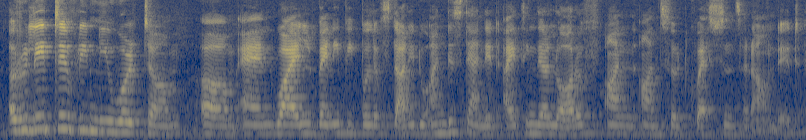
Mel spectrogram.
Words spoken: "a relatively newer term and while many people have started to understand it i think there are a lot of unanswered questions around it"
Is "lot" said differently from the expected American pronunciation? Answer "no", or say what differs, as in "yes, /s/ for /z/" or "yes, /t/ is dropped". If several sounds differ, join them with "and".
no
